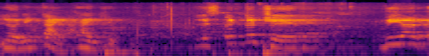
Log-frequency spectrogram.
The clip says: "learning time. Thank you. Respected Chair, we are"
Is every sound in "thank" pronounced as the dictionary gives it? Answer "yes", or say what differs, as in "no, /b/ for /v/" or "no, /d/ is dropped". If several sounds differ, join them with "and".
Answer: no, /t/ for /θ/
